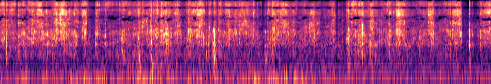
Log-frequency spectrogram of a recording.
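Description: Wire whisk stirring dry baking soda and cornstarch in a plastic bowl: a steady, soft scratchy swishing with a few light taps of the wires against the bowl, over a low rumble.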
